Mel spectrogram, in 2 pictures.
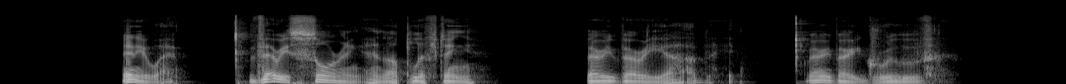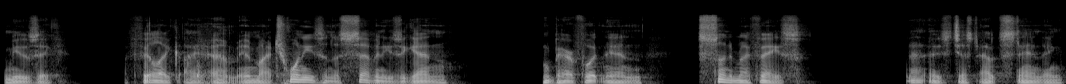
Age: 60-79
